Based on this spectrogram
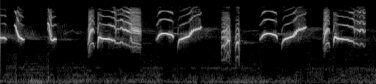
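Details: White-rumped shama on soft food, singing freely to call wild birds: sharp chips, then rich arched whistles alternating with scratchy bursts, repeated in a lively, varied pattern.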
